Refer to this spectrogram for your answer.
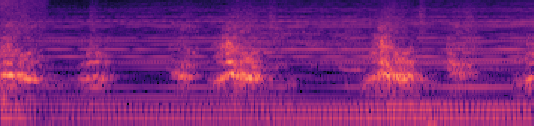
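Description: A dog barks in short bursts, about four or five yelping barks with brief pauses between them, over a steady low background hum.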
